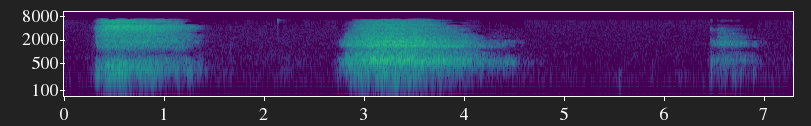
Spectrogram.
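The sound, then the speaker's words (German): Deep breaths during a guided meditation: three loud, slow, airy breaths, each a long rush of air with silence between, the second the longest, with no talk. “Nimm nochmal einen tiefen Atemzug.”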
